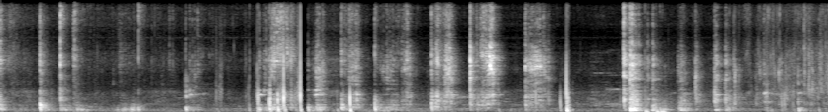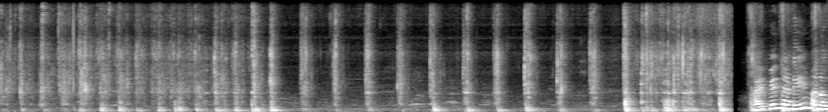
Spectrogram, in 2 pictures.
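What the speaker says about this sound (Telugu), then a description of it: "రోట్లు వేసి నూరుకుందామండి." Fried onions being ground in a stone mortar for onion chutney, giving a series of soft, irregular scraping and pounding strokes close by, with someone talking at times.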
